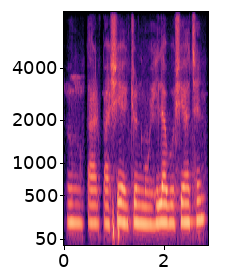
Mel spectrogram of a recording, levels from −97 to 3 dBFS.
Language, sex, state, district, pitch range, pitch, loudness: Bengali, female, West Bengal, Cooch Behar, 190-200 Hz, 195 Hz, -17 LUFS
